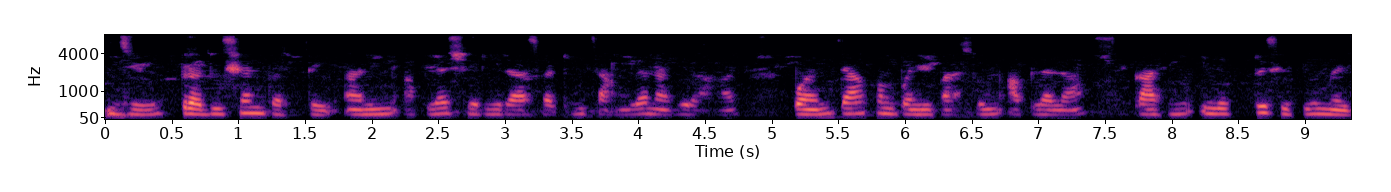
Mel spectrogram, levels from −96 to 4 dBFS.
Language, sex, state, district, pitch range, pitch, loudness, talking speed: Marathi, female, Maharashtra, Solapur, 170-195 Hz, 180 Hz, -34 LUFS, 110 wpm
